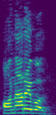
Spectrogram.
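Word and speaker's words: honourable: এখানে দেখো অনারেবল, আমরা জানি এইচ কনসোনেন্ট অক্ষর, এইচ হচ্ছে একটি কনসোনেন্ট অক্ষর। সেই কনসোনেন্ট অক্ষরের এইচের উচ্চারণ যদি ভাওয়ালের মতো হয় এবং এইচের উচ্চারণটা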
